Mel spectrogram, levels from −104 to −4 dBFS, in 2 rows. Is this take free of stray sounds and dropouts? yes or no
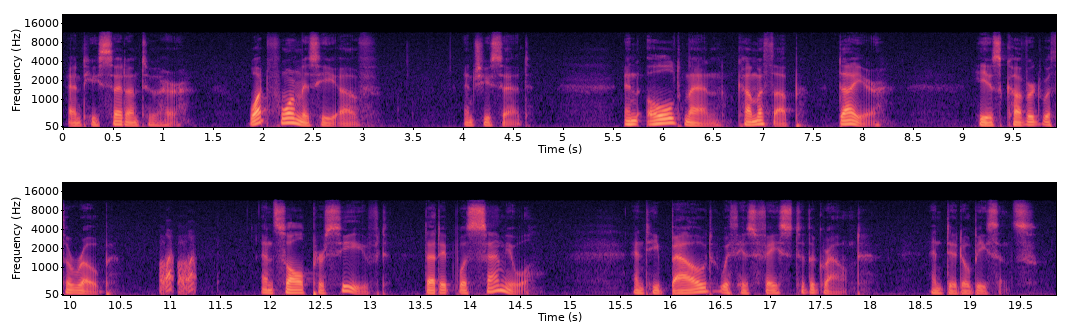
no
